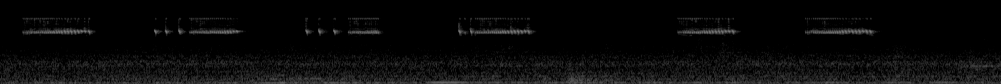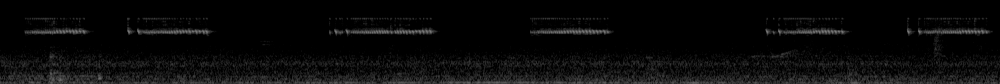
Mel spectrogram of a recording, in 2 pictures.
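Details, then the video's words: Black cricket (meokgwitturami) from the National Institute of Biological Resources, 2020, sounding steady bursts of bright, high chirping, each trill near a second long with brief stuttered pulses between, over a quiet background. "먹귀뚜라미, 여러번 듣기, 곤충소리"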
